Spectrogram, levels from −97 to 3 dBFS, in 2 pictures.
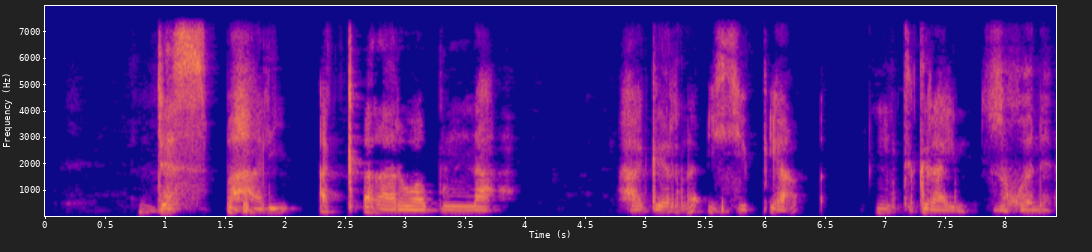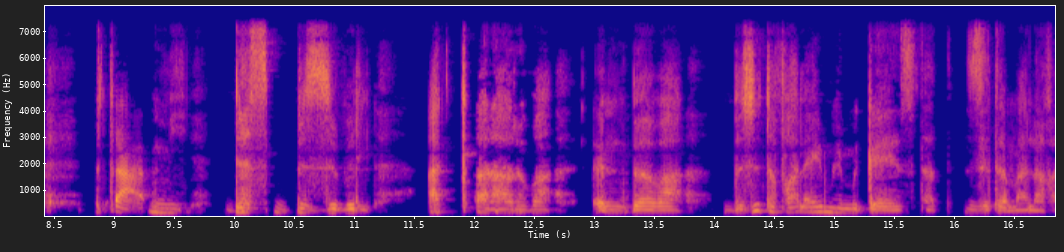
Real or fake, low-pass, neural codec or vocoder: real; 7.2 kHz; none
